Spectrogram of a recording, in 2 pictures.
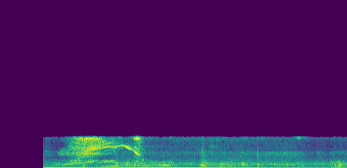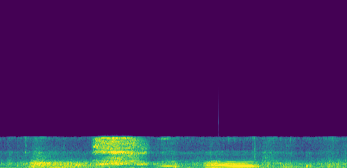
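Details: Baby monkey crying as it begs its mother for milk and is refused; loud, wavering high wails that arch up and down near the start and middle, then a burst of short pulsed cries toward the end over rustling.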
